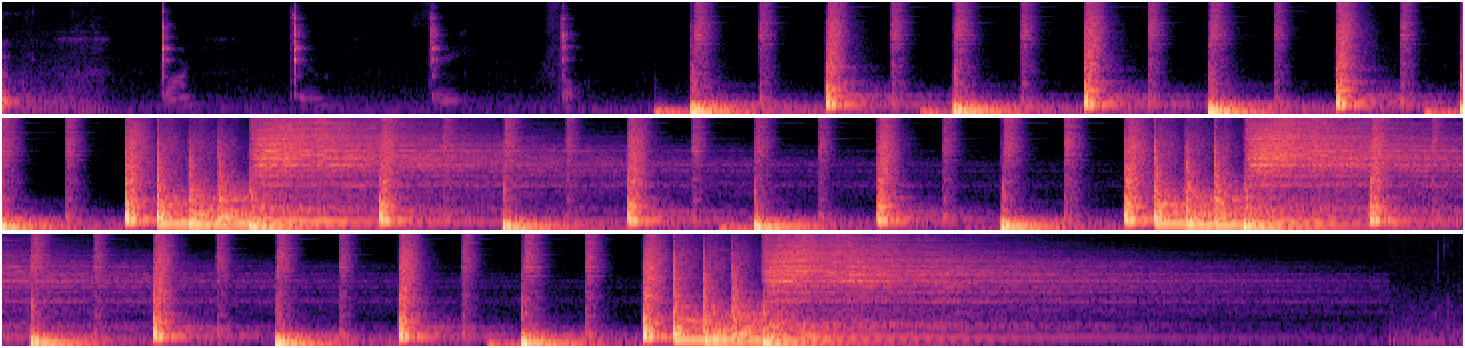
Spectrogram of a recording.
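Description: Four light count-in clicks, then a drum kit playing a straight-eighth rock beat, with a short descending sixteenth-note fill on beat four (snare, then high tom, then floor tom) every two bars, landing each time on a crash cymbal and bass drum. The fill comes around three times, and the last crash rings out near the end.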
